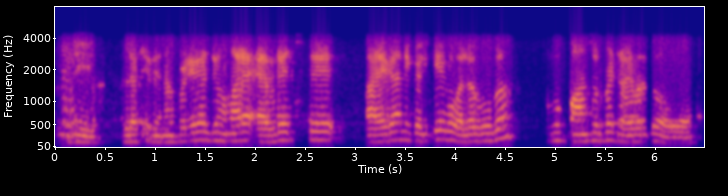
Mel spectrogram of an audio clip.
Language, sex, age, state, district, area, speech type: Urdu, male, 60+, Uttar Pradesh, Shahjahanpur, rural, conversation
